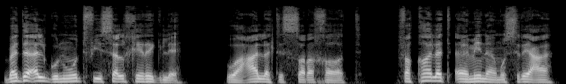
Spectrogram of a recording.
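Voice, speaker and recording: A man reading a novel aloud in steady, measured scripted narration. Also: medium pitch, no room sound, studio quality.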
